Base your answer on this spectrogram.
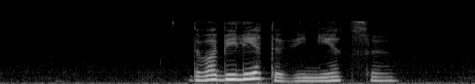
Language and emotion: Russian, sad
